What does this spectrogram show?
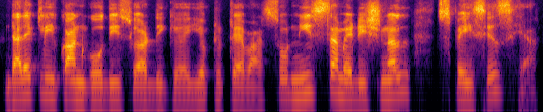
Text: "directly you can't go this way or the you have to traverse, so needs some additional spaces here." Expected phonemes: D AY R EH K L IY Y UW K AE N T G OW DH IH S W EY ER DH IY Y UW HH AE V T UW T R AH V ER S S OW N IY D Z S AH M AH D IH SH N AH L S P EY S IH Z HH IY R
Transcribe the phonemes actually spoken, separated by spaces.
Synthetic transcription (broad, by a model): D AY R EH K L IY Y UW K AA N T G OW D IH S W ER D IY Y UW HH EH P T UW T R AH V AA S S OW N IY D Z S AH M AH D IH SH N AH L S P EY S IH Z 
